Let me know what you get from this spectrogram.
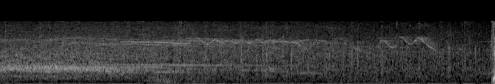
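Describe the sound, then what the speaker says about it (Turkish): A large outdoor crowd applauds at a presidential candidate's campaign rally in Manisa, a steady distant roar of clapping and cheering that holds throughout with faint shouts in it. "Kocaman bir alkış gönderin onlara."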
